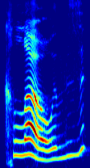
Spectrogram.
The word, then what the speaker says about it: clothes: let me know so in the words clothes cloth clothes I'm going to put on my clothes there is a th and then a z sound however because this transition is exceptionally challenging even for native speakers what happens is that people tend to drop the th here and just eliminate it and pronounce it as close close did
